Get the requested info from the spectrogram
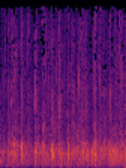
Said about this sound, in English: I want you to clap your hands right there. Would you do that?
